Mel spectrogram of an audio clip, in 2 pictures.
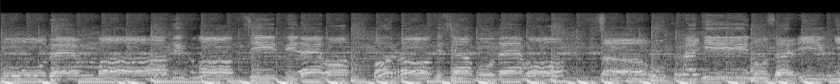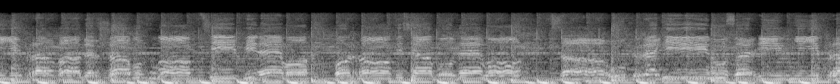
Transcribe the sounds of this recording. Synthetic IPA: bu | d̪ɛ | mad̪ɪxlˠɔft͡sʲi | pʲid̪ɛmɔ | pɔrɔd̪ɪsʲabud̪ɛmɔzɐukɐjinuzɐɾʲiwnʲijipɾavad̪ɛrʐaʋʊxnɔft͡sʲipʲid̪ɛmɔpɔrɔd̪ɪsʲabud̪ɛmɔzɐukɾɐjinuzɐɾʲiwnʲijipɾ

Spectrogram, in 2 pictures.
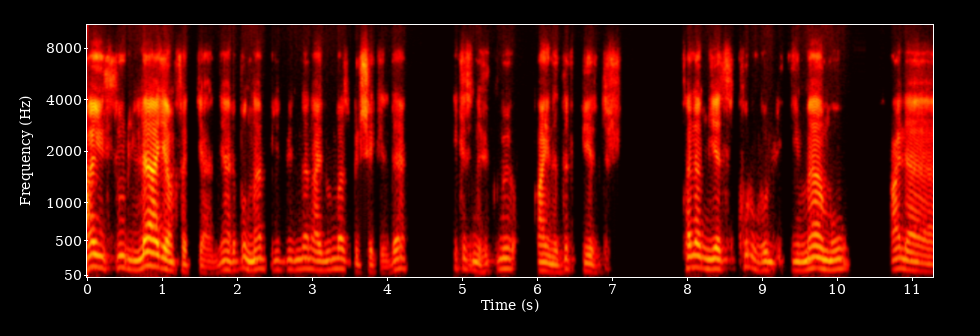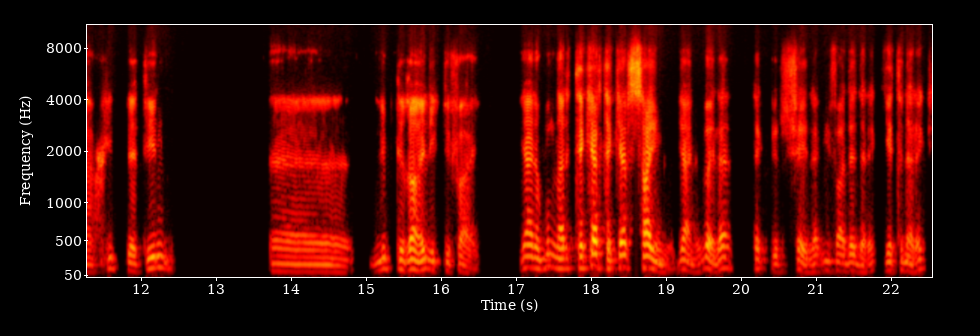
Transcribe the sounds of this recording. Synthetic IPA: hajθulaːjanfakːa̰ːnjaːnibunlˠaɾbiɾbiɾind̪ænajɾɯlˠmazbiɾʃecʰilʲd̪ɛ | icʰisind̪ɛɦycmy | ajnɯd̪ɯɾbiɾd̪iɾ̥ | fælæmjaðkʰuɾhulimaːmʊ | ʕalaːħid̪ːɛt̪ʰin | ɛ | lib̚t̪ʰiɣaːilʲik̚t̪ʰifaːʕḭ | jaːnibunlˠaɾɯt̪ʰɛcʰæɾt̪ʰɛcʰæɾsajmɯjo̰ɾjaːnibø̞jlʲɛ | t̪ʰɛc̚biɾʃe̞jlʲɛʔifaːd̪ɛed̪ɛɾɛc̚jet̪ʰinɛɾɛc̚

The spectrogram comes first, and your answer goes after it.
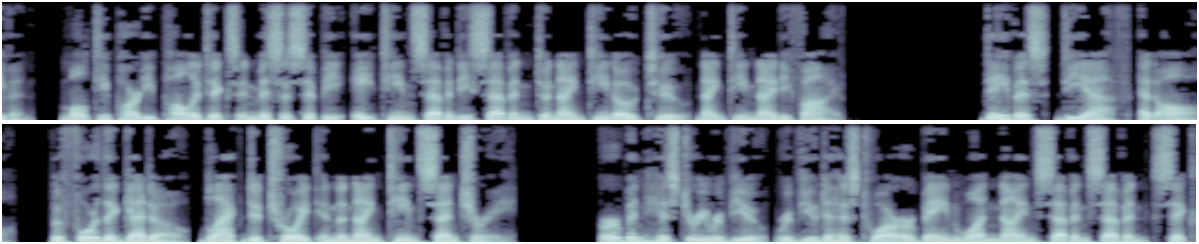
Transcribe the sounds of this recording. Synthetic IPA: ivɨ̰̃n | mʌlˠtipʰɑɹɾipʰɑlˠɨtɪksɨ̃nmɪsɨsɪpiʔeɪtʰĩnsɛvɨ̃ntisɛvɨ̃ntʰɨnãɪ̃ntʰĩnoʊtʰʉnãɪ̃ntʰĩnːãɪ̃ntifaɪv̥ | d̥eɪvɨsd̥iɛ̰fɨɾɔ̰lˠ | b̥ɨfɔɹðɨɡɛɾo̰ʊblæk̚d̥ɨtʰɹ̥ɔɪɾɨ̰̃nðɨnãɪ̃ntʰĩnθsɛ̃nt͡ʃə̰˞ḭ | ɜ˞bɨ̃nɦɪstɹiɹivjʉɹɨvjʉɾɨɦɨstʰwɑɹə˞bẽɪ̃nwʌ̃nːãɪ̃nsɛvɨ̃nsɛvɨ̃nsɪks

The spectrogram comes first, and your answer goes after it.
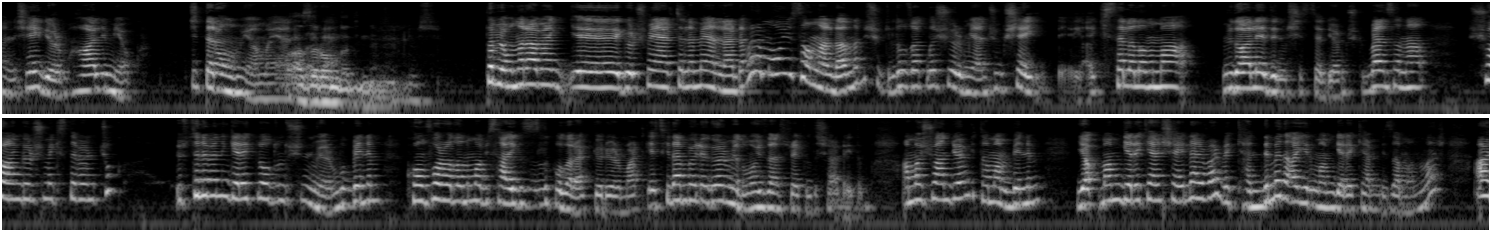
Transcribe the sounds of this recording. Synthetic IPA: haniʃe̞jd̪ijo̞ɾumɦaːlʲimjo̞k | d͡ʒit̪̚ːænolˠmujoa̰maja̰ːnazaɾond̪ˠad̪inlːʲḛmḭjebilʲiɾs | t̪ʰabiːo̞naɾaːmænɛɟø̞ɾyʃmejɛæɾt̪ʰelʲeme̞jænlʲæɾd̪ɛvaɾamaoinsanlˠaɾd̪and̪abiʃecʰilʲd̪ɛuzaklˠaʃɯjo̞ɾumjaːnit͡ʃʰyɲcy̥ʃejcʰi̥sælʲalˠanɯma | myd̪aːlʲeed̪ilʲmiʃhisːe̞d̪ijo̞ɾumt͡ʃʰy̥ɲcʰybænsana | ʃuanɟø̞ɾyʃmɛci̥st̪emijoɾumt͡ʃʰo̞k | yst̪ʰee̞me̞ninɟe̞ɾɛclʲiolˠd̪und̪yʃynmyjo̞ɾumbube̞nimkʰo̞nfo̞ɾalˠanɯmabisajɡɯsɯzlˠɯko̞lˠaɾak̚ɟøɾyjo̞ɾumaɾt̪ʰɯ̥kɛscʰid̪ænbø̞jlʲɛɟø̞ɾmyjo̞d̪umo̞jyzd̪ænsyɾɛclʲid̪ɯʃa̰ɾd̪a̰jd̪ɯm | a̰maʃuand̪ijoɾumcʰi̥t̪ʰamambe̞nim | jap̚mamɟe̞ɾe̞cænʃe̞jlʲæɾvaɾvɛcʰænd̪imɛd̪ɛajɯɾmamɟe̞ɾe̞cʰænbizamanvaɾ̥ | a̰

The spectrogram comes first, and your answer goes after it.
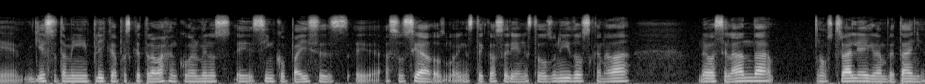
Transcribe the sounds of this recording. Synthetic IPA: ḛie̞st̪ot̪ambjeŋimplikapwe̞ske̞t̪ɾaβaxaŋko̞ŋalmeno̞sḛsiŋko̞paise̞sḛa̰so̞sjaðo̞̰sno̰eŋest̪e̞kasoseɾiaŋest̪að̞os̬uniðo̞skanaða | nwe̞βase̞land̪a | awst̪ɾaljaiɣɾambɾe̞t̪aɲa

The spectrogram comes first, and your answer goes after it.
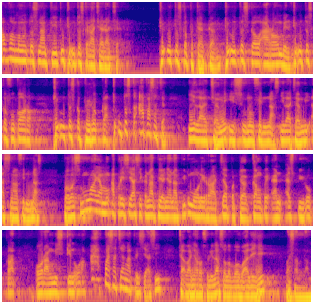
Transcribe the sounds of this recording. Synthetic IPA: awɔhməŋut̪ʊsnab̥i̤ːt̪ud̪̥i̤ut̪ʊskəɾad̥ʒ̥a̤ɾa̰d̥ʒ̥a | d̪̥iʔut̪ʊskəb̥əɖ̥a̤ɡ̥aŋd̪̥iut̪ʊskəaɾombɪld̪̥i̤ut̪ʊskəfukɔɾɔʔd̪̥i̤ut̪ʊskəb̥i̤ɾokɾat̪̚d̪̥iut̪ʊskəʔapasad̥ʒ̥a | ilad̥ʒ̥a̤miʔisunufinːa̰silad̥ʒ̥a̤miʔasnafinːa̰s | b̥a̤wasəmuajaŋməŋʔapɾesiasikənab̥i̤aɲanab̥i̤ːt̪umolɔirḁʒ̥apəɖ̥a̤ɡ̥a̤ŋpeʔɛnɛsb̥iɾokɾat̪̚ | ʔoɾaŋmiskɪno̰ɾaŋapasad̥d͡ʒʒ̥aŋapɾesia̰si | d̪̥aʔwaɲaɾɔsulilahsɔlɔwɔɦualeɦiwasalːam

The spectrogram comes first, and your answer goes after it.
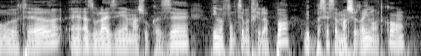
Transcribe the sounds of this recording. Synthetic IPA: ʁujot̪ʰe̞ʁʔazulajzeijemaʃukʰaze̞imafuŋk̚t͡sijamat̪χilapo̞beit̪̚base̞salmaʃe̞ʁainuadkʰo̞

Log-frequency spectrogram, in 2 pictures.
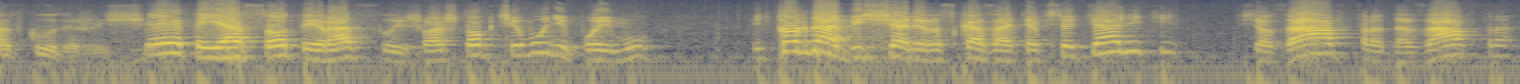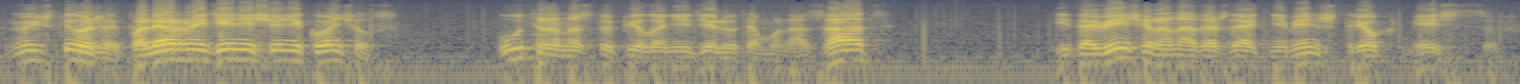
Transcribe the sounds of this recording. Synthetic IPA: ɐt̪kud̪ə̰ʐɨ̰ɪɕːoɛt̪əjasot̪ɨjɾasːlˠɨʂʊɐʂt̪okt͡ɕɪmunʲɪpɐjmu | vʲɪtʲkɐɡd̪aɐbʲɪɕːalʲɪrəskɐzatʲɐfsʲotʲanʲɪkʲɪ | fsʲozaft̪ɾəd̪ɐzaft̪ɾənuiʂt̪oʐɨ̰pɐlʲarnɨjdʲenʲjɪɕːonʲɪkonʲt͡ɕɪ̰lˠsʲə̥ | ut̪ɾənəst̪ʊpʲilˠənʲɪdʲelʲʊt̪ɐmunɐ̰zat̪ | id̪ɐvʲet͡ɕɪɾənad̪əʐd̪at̪ʲnʲɪmʲenʲʂɨ̥t̪ɾʲoxmʲesʲɪ̥t̪sə̰f

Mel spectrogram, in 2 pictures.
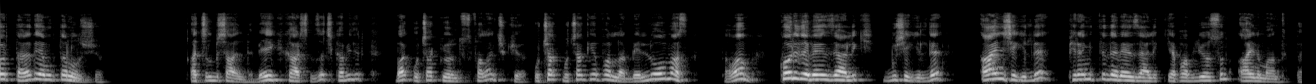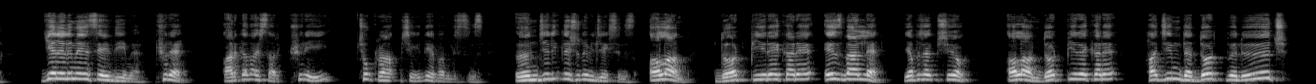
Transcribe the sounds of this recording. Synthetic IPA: d̪øɾt̪̚d̪ːaːɾad̪ɛjamɯk̚t̪ano̞lˠuʃujo | at͡ʃʰɯlˠmɯʃhaːlʲd̪ɛbɛlʲcʰi̥kʰaɾʃɯmɯzat͡ʃʰɯ̥kʰabilʲiɾ̥ | bakut͡ʃʰak̚ɟøɾynt̪ʰysy̥falˠant͡ʃʰɯ̥kʰɯjout͡ʃʰak̚but͡ʃʰakjapaɾlˠaɾbɛlʲːio̞lˠmaz̥ | t̪ʰamamkʰo̞lʲid̪ɛbɛnzæɾlʲicbuʃe̞cilʲd̪ɛ | ajnɯʃ̬e̞cilʲd̪ɛpʰiɾamit̪ʰːɛd̪ɛbɛnzæɾlʲicjapabilʲijo̞ɾsunajnɯmant̪ʰɯ̥k̚t̪ʰa | ɟe̞lʲelʲimɛnsɛvd̪iːmɛcʰyɾɛ | aɾkad̪aʃlˠaɾcʰyɾe̞ji | t͡ʃʰo̞kɾaɦat̪̚biʃecild̪ɛjapʰabilʲiɾsiniz̥ | ø̞nd͡ʒe̞lʲicʲlʲɛʃ̬unubilʲd͡ʒɛcsinizalˠan | d̪øɾt̪̚piɾɛkʰaɾɛɛzbæɾlʲɛ | japɯd͡ʒak̚biʃejok̚ | alˠand̪øɾt̪̚piɾɛkaɾɛ | had͡ʒɯmd̪ɛd̪øɾt̪̚bølʲyt͡ʃ

